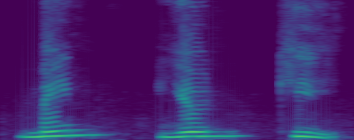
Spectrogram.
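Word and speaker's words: 민윤기: കിം നം Joon, Kim നം Joon, Kim നം Joon, Kim Sok chin, Kim Sok chin, Kim Sok chin, മിൻ യുൻ കി, മിൻ യുൻ കി, മിൻ യുൻ കി, ചങ് ഹോ സോക്, ചങ് ഹോ സോക്, Chung Ho Sok.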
